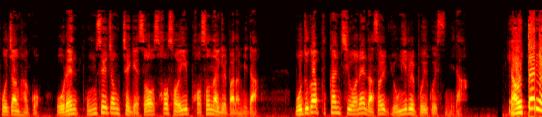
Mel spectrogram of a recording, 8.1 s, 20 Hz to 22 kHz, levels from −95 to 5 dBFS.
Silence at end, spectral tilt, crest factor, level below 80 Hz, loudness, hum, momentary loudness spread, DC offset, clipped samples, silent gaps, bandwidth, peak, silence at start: 0 s; -5.5 dB/octave; 16 dB; -56 dBFS; -28 LUFS; none; 17 LU; under 0.1%; under 0.1%; 7.47-7.54 s; 15.5 kHz; -12 dBFS; 0.05 s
